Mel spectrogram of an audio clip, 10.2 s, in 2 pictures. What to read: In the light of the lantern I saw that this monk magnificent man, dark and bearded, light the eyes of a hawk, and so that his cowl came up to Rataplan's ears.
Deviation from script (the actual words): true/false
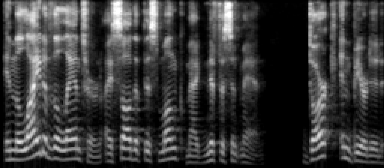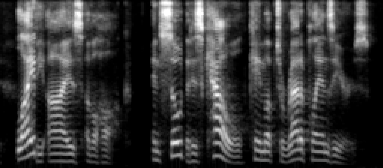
false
